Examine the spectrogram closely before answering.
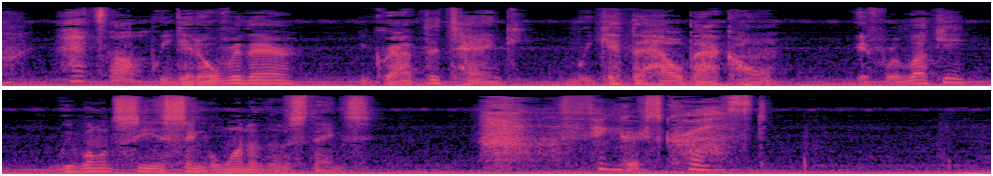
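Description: A young man talks quietly, close by.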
